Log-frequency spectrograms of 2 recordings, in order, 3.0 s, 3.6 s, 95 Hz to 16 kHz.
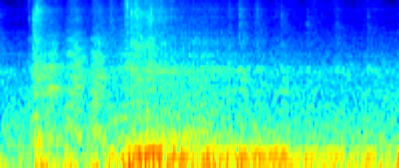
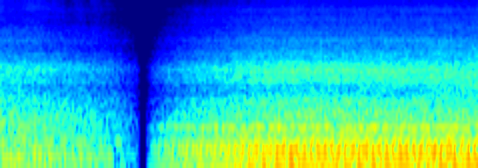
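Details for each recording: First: Honda B18C1 turbo EG hatchback on dyno, with hot intake temps: engine fires into a low, lumpy near-stalling idle with idle air control valve unplugged; owner suspects a leak caused the very low idle. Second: Honda B18C1 turbo EG hatchback on dyno: after brief cutout, even low steady idle with no hunting or hiss; normal idle restored after fixing a couple of vacuum leaks.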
